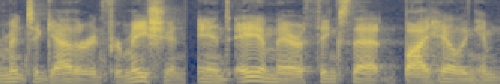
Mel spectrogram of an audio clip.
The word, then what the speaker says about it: Éomer: Also, you pronounced Éomer as Éomer.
